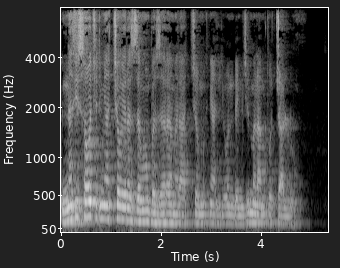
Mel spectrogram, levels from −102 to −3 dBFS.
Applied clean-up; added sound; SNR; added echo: none; none; none; none.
